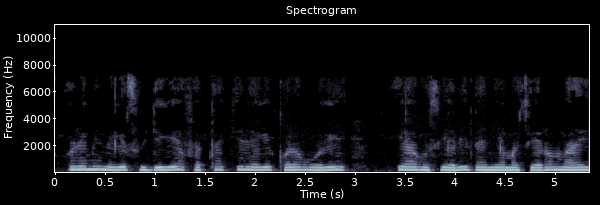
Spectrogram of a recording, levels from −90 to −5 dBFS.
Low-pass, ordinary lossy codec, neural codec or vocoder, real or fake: 7.2 kHz; MP3, 32 kbps; none; real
